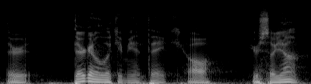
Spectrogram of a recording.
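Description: A man's voice: low voice, fairly quick, creaky, mellow. A man in his late twenties explaining his thoughts casually as part of a panel discussion. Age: late 20s.

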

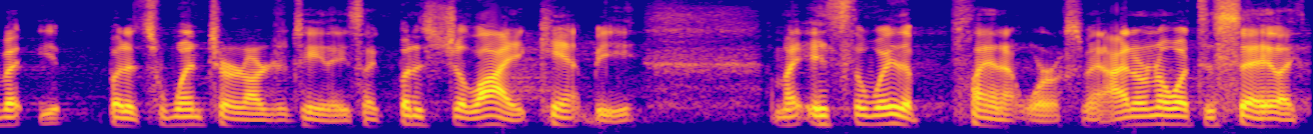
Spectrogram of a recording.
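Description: A middle-aged man preaching a sermon in a conversational way, his voice raspy from travel. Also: medium pitch, bright, forceful tone. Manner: conversational, acts out quick asides. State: raspy from a cold trip. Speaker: pastor. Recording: hall with long reverb.

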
